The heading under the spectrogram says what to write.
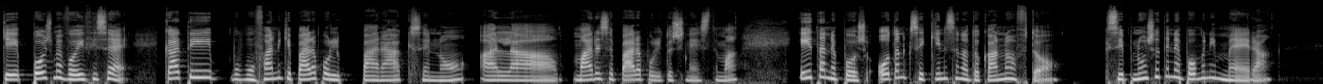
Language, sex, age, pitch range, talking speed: Greek, female, 20-39, 205-255 Hz, 135 wpm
